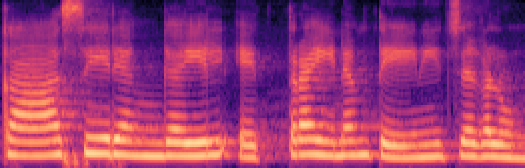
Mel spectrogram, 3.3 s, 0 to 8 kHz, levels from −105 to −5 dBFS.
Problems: none marked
